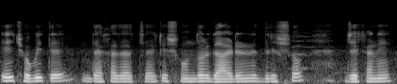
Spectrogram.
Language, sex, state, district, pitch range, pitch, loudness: Bengali, male, Tripura, West Tripura, 135-160 Hz, 140 Hz, -17 LUFS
